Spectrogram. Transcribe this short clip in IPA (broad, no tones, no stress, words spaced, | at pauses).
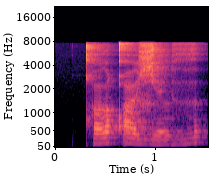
qʰu qʼœʑɪl ɾə̤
